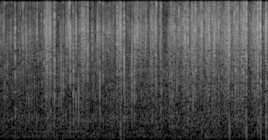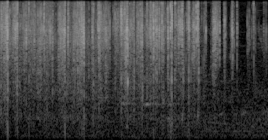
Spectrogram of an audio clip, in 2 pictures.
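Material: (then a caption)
Wood. A jointed wooden crocodile wiggle toy with many solid segments is wiggled by hand on a tile floor and lifted, its segments rattling and clacking against each other. The result is a dense, bright clatter of quick dry clicks with almost no low end and no ring after each hit.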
